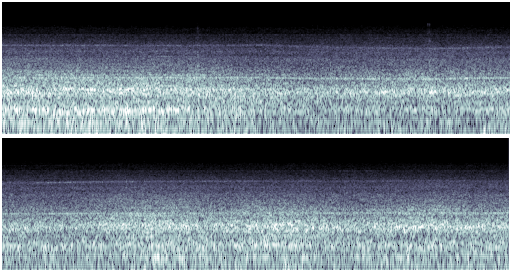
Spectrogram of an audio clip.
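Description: A jet engine roars steadily inside a cockpit.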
